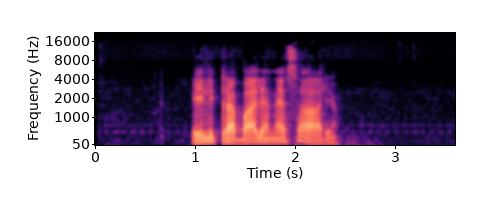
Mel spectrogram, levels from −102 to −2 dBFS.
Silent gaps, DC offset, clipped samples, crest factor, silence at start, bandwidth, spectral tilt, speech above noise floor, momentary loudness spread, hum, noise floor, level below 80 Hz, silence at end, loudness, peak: none; under 0.1%; under 0.1%; 20 dB; 0.95 s; 14.5 kHz; -5.5 dB/octave; 56 dB; 14 LU; none; -74 dBFS; -58 dBFS; 1.15 s; -19 LUFS; -2 dBFS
